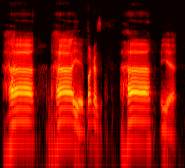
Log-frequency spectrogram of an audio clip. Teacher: Dan keluarnya di pangkal tenggorokan bukan di dada.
